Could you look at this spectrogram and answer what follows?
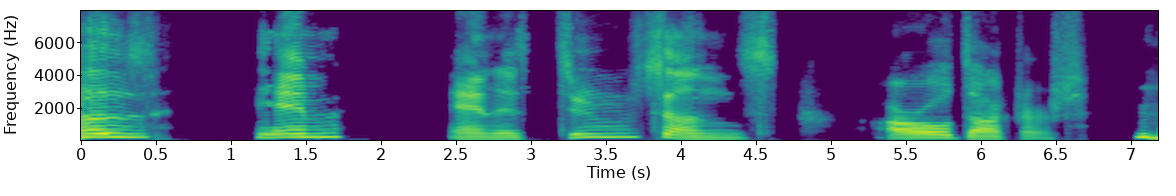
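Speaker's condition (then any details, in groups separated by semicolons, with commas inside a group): Traumatic brain injury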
